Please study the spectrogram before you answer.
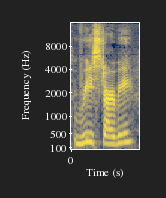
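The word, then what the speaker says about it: Rhys Darby: Ree Ree Darby.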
